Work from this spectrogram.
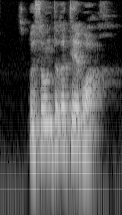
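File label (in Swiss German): "terroir", Alsatian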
